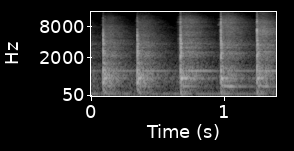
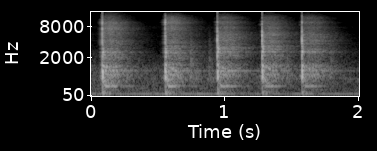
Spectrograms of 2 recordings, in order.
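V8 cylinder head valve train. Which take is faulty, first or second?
second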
